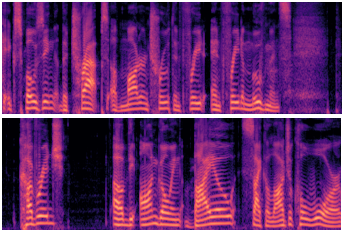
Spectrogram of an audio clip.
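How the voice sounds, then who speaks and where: A man hosting an online conference from home, chatty, with fillers, speeding up and slowing down as he introduces the next speaker. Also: medium pitch, no echo, clean studio sound. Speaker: conference host. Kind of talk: casual event introduction. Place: at home with a dog nearby.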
